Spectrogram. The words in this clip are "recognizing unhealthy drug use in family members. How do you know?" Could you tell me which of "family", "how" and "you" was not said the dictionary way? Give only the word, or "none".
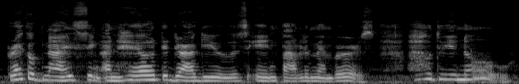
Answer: family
